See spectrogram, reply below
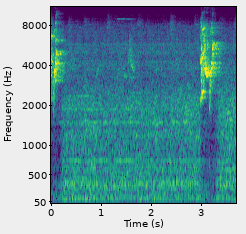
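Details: Lovebird, described as singing 'ngacor', heard as a brief high squeak at the start and one louder shrill harsh chirp near the end, with quiet steady background noise between.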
